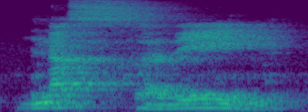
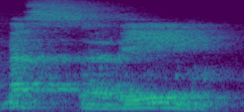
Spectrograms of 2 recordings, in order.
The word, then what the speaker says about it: नस्सदे: जीव भावो, जीव भावो, न, नस्सदे, नस्सदे, अधसा पुरसा, नस्सदे, न जायते, अण्णो, अण्णो, अधणा पुरणा उपमात्रा, अण्णो।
